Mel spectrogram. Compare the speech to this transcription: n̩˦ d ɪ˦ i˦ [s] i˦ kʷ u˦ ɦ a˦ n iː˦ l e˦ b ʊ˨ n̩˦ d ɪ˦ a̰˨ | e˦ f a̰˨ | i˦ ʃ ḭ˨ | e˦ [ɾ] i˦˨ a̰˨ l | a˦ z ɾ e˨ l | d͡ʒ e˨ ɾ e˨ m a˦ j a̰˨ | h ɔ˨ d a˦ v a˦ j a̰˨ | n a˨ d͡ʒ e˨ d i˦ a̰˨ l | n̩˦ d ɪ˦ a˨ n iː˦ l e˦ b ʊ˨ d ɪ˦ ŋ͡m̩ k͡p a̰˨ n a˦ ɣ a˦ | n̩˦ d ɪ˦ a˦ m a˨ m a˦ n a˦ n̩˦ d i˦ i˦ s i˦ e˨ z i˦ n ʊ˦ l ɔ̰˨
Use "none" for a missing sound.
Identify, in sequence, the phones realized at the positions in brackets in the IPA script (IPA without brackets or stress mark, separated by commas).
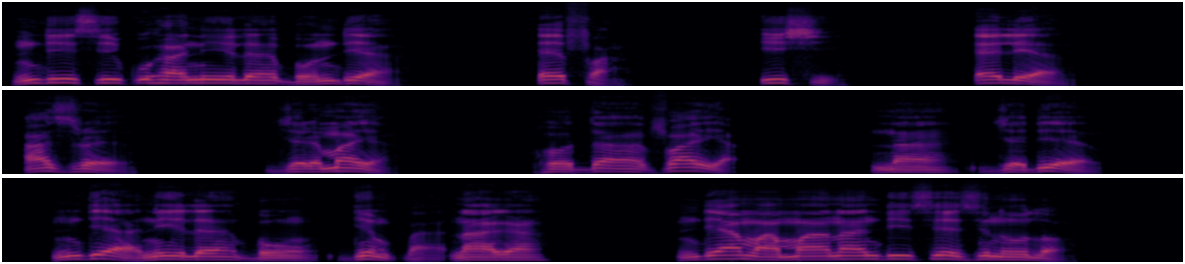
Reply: s, l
